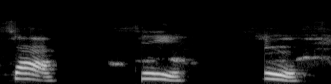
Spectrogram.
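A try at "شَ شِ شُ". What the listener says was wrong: Tengah lidah. Tengah lidah. Tengah lidahnya naik, dinaikkan ya. Kemudian ada alirannya, ada aliran suaranya dulu ketika kita mau mengucapkan huruf shin ya. Jadi bukan langsung sha, shi, shu, tapi ada sha, shi ya, karena ada penyebaran udara di dalam mulut ya.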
